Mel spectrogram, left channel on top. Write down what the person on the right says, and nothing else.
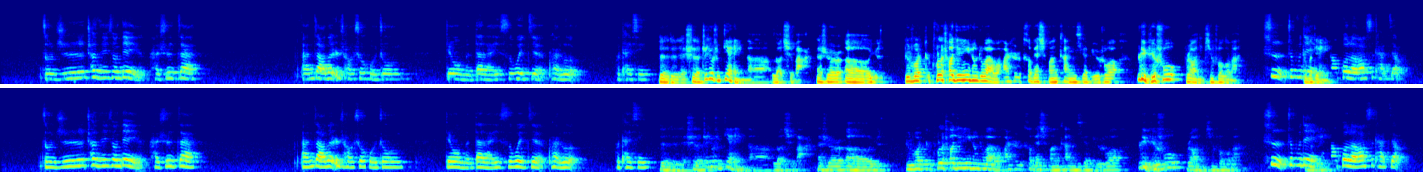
总之，超级英雄电影还是在繁杂的日常生活中，给我们带来一丝慰藉、快乐和开心。
是，这部电影还拿获了奥斯卡奖。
